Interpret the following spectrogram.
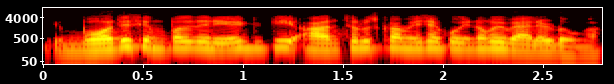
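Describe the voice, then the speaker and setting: A man's voice: on the high side, racing, no echo. A man walks through programming contest solutions, thinking aloud with many fillers and restarts. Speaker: programming tutor. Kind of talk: explaining contest solutions live. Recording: dry, phone-like narrow sound.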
